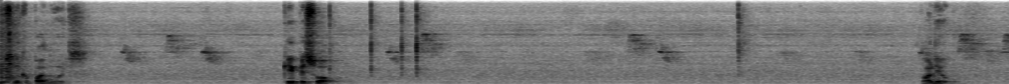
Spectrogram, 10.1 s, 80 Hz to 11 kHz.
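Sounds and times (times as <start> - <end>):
room hum: 0.0 - 10.0
wire stripper clicks: 3.2 - 4.4.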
